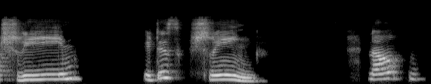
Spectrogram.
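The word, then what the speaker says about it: श्रीं: If I were to write in English, that ng, that nasal m is equal to ng, that nasal sound, if not anything else. If you're not able to understand anything else, is that ang sound So shring is the way to pronounce it.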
